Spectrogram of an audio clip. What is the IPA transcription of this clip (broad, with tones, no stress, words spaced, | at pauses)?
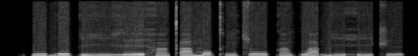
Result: k͡puː˨boː˦ki˦ɣiː˨ ɣeː˨˦hã˨kʼa˦ mɔ˦kʼĩ˨ t͡soː˨ kã˨kʷaː˦ɡ͡biː˦hiː˦ t͡ʃɪ˨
